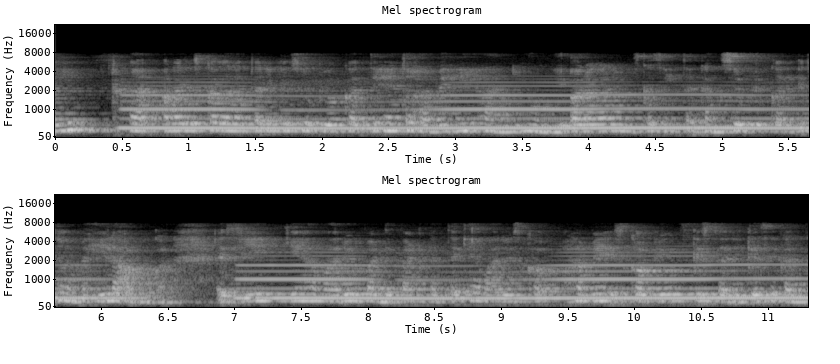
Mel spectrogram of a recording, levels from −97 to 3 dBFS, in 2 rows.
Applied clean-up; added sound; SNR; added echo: none; Wind instrument, woodwind instrument; 1 dB; reverberation time 0.9 s.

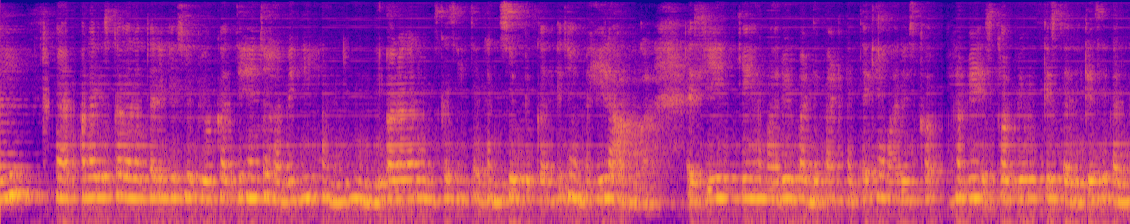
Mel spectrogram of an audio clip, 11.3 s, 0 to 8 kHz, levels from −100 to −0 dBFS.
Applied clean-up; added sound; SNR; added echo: neural separator model SepFormer DNS4.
